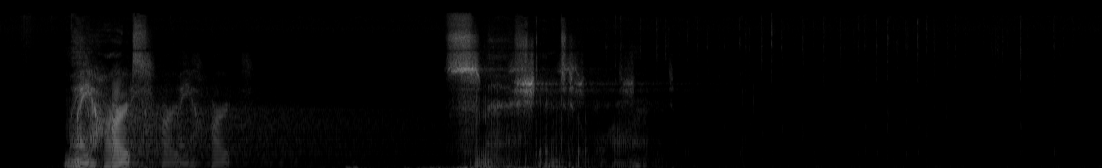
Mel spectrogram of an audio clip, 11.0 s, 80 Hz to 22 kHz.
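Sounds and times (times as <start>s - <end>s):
faint keyboard typing: 6.1s - 11.0s.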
